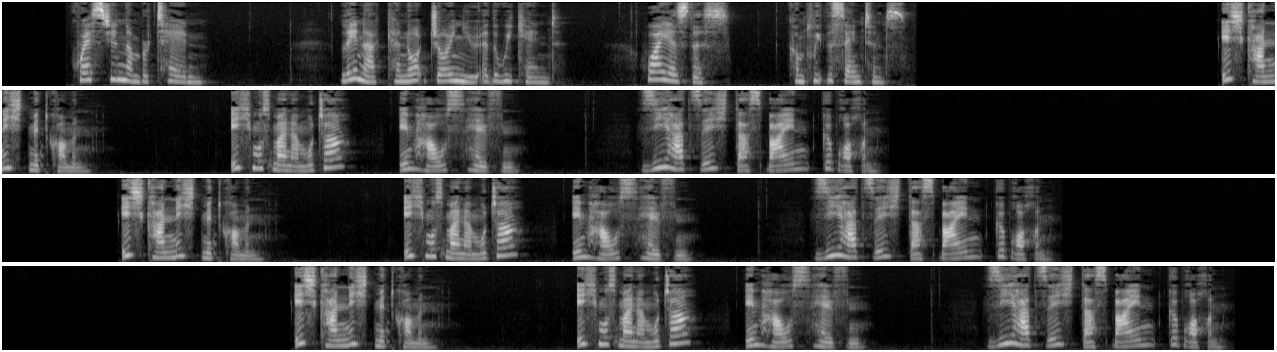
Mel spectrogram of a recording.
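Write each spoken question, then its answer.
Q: Why is this?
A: She must help her mother in the house because her mother has broken her leg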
